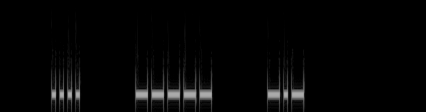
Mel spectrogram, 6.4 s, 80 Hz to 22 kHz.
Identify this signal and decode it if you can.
Morse code, heard as a keyed tone, about 20 wpm, 700 Hz. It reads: H 0 K
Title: 218 Lesson 35e - Number 0 - Three Characters 20wpm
